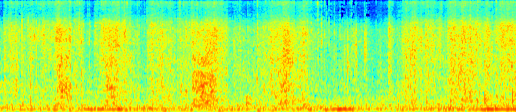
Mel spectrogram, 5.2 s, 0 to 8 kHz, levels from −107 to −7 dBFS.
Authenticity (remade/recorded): remade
